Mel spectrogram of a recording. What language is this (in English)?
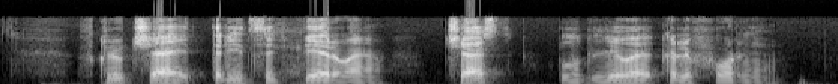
Russian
